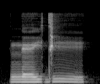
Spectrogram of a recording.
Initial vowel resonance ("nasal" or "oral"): oral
